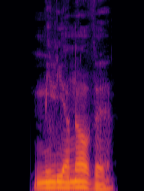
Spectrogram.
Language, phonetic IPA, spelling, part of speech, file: Polish, [ˌmʲilʲjɔ̃ˈnɔvɨ], milionowy, adjective, Pl-milionowy.ogg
